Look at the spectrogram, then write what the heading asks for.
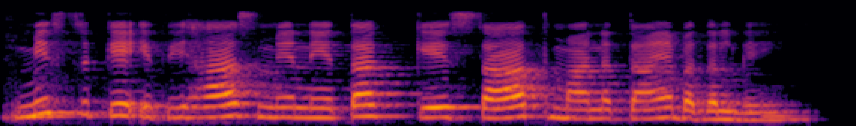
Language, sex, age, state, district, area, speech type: Hindi, female, 30-45, Uttar Pradesh, Ayodhya, rural, read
